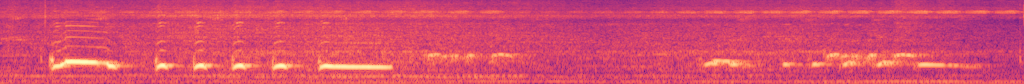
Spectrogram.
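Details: Singing Bangkok zebra dove, noted for provoking rival doves into song: a bright upslurred first coo, five quick short notes and a drawn-out final note, then fainter answering doves cooing in the distance.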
